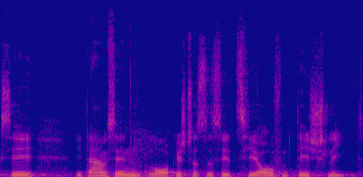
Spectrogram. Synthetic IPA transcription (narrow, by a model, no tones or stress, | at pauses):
kseː | ɪd̥ɛmsɪnloːɡ̥ɪʃd̥ɑsdɑsjɛt͡shiːəʊfəm̩tɪʃliːk̚t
